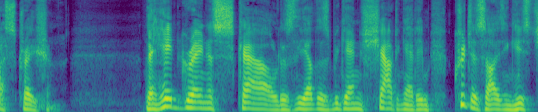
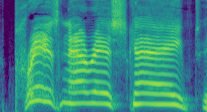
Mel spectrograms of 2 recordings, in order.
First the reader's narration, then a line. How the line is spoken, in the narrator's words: howled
